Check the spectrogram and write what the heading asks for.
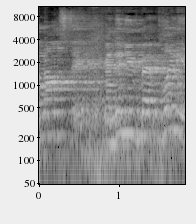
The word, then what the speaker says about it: Gnostic: So when you meet a Gnostic with a capital G that's silent, you meet a Gnostic, then you're meeting someone who is pursuing knowledge.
